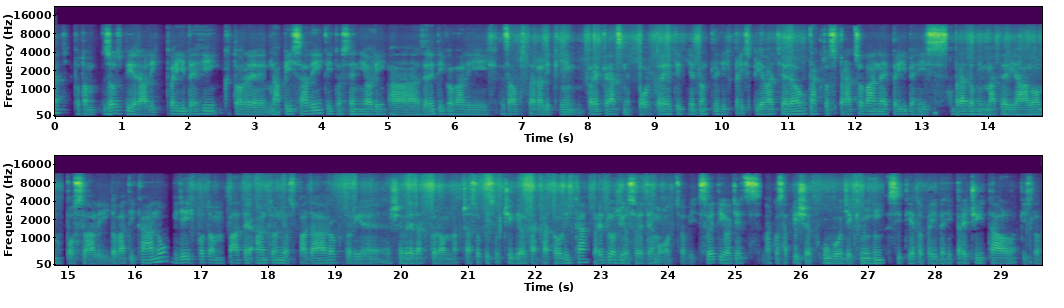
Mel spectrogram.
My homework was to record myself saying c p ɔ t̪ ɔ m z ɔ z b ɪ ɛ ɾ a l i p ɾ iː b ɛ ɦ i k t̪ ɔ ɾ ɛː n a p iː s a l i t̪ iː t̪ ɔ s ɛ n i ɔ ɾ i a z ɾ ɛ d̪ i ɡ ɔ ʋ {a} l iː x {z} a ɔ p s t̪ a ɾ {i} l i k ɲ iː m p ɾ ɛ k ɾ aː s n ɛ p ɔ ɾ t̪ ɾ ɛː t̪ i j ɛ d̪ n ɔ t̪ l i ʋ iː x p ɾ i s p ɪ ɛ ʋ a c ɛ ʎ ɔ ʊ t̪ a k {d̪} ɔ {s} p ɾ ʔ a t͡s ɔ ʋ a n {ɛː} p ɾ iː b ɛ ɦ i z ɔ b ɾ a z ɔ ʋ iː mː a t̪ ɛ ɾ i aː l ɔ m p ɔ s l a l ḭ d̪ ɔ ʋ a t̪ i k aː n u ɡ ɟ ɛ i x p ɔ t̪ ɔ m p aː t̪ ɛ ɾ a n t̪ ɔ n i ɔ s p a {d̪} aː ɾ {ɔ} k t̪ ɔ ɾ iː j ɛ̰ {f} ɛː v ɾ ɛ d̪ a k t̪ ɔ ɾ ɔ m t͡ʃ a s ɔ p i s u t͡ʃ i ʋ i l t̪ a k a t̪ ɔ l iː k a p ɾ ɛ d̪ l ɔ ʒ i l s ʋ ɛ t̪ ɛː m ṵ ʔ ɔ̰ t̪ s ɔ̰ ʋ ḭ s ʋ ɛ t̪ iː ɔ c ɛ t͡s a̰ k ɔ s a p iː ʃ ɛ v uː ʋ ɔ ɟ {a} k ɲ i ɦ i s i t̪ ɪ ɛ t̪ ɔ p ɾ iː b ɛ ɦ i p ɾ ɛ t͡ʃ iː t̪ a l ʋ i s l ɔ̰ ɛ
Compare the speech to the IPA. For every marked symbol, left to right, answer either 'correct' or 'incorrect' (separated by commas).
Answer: correct, correct, incorrect, incorrect, correct, correct, correct, correct, incorrect, incorrect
